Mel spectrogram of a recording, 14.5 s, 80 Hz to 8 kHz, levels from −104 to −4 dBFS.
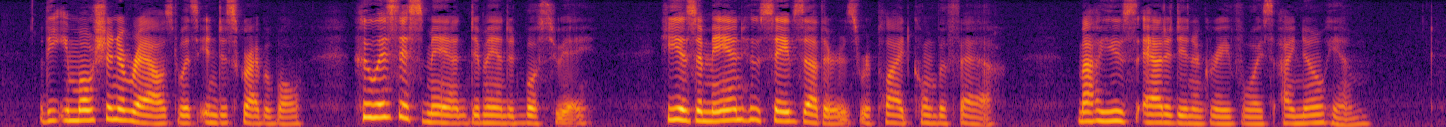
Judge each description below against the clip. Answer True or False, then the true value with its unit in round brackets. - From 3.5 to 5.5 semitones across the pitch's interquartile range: True (4.8 semitones)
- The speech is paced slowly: True (120 wpm)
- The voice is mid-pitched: True (180 Hz)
